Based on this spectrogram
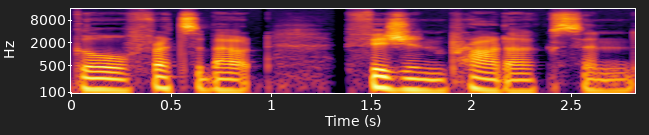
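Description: Here, someone reads aloud in a natural voice. Nothing about that natural reading changes.

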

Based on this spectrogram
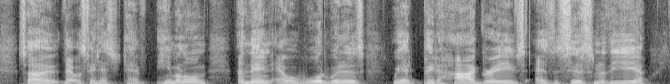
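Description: The speaker talks with an Australian accent. The pace is fairly quick. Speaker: mayor. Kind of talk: casual interview.

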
